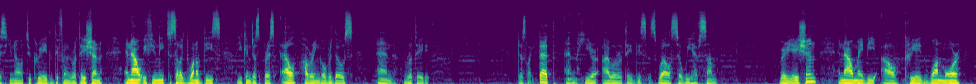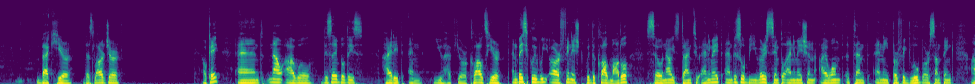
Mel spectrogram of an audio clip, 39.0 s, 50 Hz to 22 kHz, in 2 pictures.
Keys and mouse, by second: 0.5 click, 5.6 l, 6.6 r, 6.8 r, 9.6 click, 10.9 click, 11.5 click, 11.8 l, 12.3 r, 12.6 z, 13.8 click, 14.3 g, 15.4 click, 16.0 middle click, 16.9 shift+d, 17.6 click, 17.9 s, 18.7 click, 18.9 g, 19.6 click, 20.3 KP_0, 21.9 g, 22.9 click, 23.2 middle click, 23.4 Tab, 25.1 click, 26.2 click, 27.2-29.1 middle drag, 31.8-32.6 middle drag.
